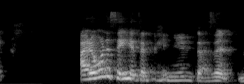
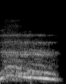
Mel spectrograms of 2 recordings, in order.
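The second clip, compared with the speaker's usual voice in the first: high, sharp intake of breath; cringing gasp; 8 semitones higher than usual. Acted. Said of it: "and cringing as he's saying it".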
